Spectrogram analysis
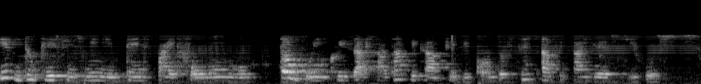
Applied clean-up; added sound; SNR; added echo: neural separator model SepFormer DNS4.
